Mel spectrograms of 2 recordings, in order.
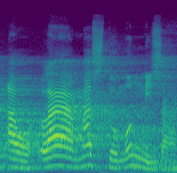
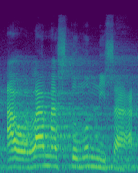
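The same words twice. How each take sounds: First: The la syllable has a long vowel. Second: The la syllable has a short vowel. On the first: "Lanya dibaca panjang" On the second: "lanya dibaca pendek"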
